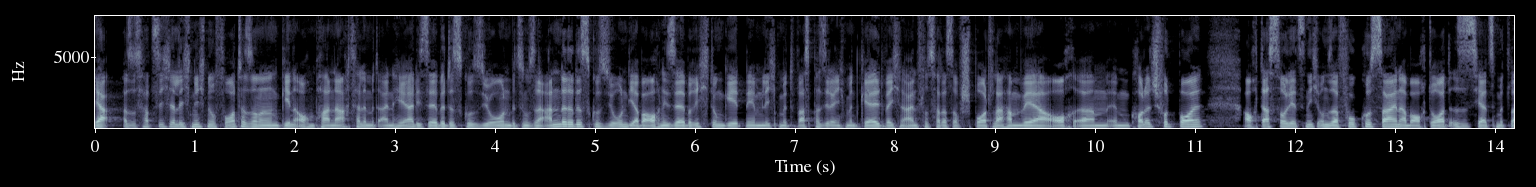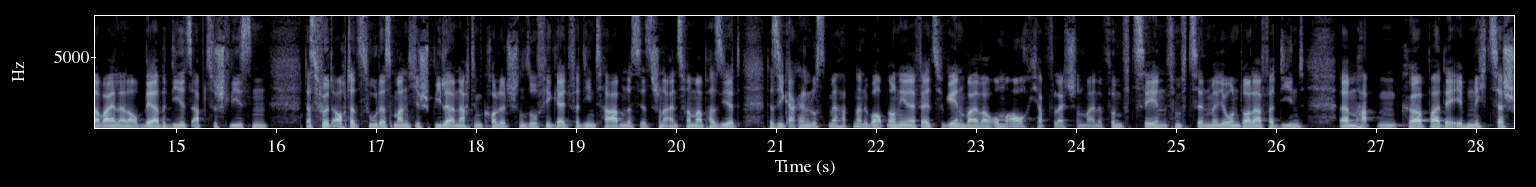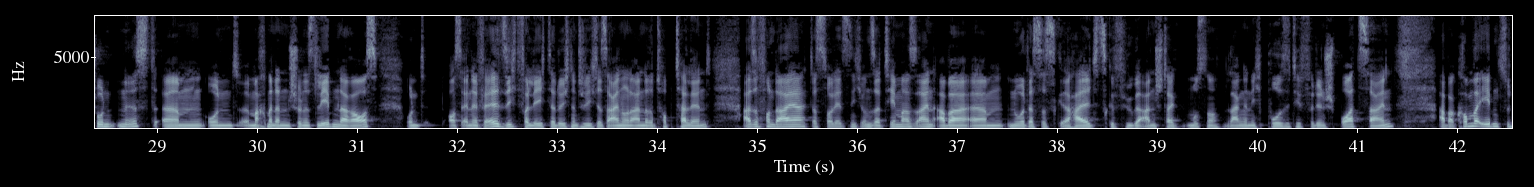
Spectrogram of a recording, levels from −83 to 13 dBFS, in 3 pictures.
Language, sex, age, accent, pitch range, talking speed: German, male, 30-49, German, 115-135 Hz, 255 wpm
